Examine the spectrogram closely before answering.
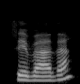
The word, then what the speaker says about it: cebada: CA, cama, CE, cebada. What did you see here? CA is pronounced ca, cama. Like this is bed in English, cama. So here we see CE, the pronunciation is ce, cebada.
